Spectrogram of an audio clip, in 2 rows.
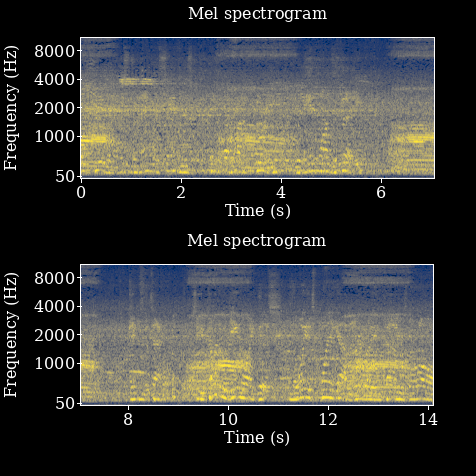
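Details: Man who fell asleep while watching a football game: rough, fluttering breaths about every three seconds, near 20 a minute, over steady room noise; snoring.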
